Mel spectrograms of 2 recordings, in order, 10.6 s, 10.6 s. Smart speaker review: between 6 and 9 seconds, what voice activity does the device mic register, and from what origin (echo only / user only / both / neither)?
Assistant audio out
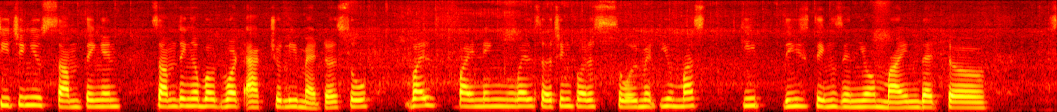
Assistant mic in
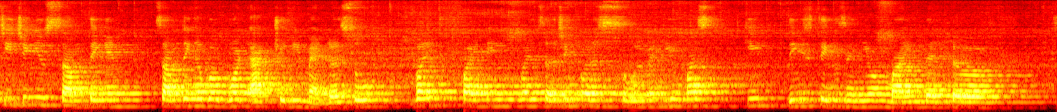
echo only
